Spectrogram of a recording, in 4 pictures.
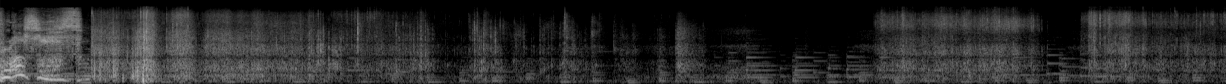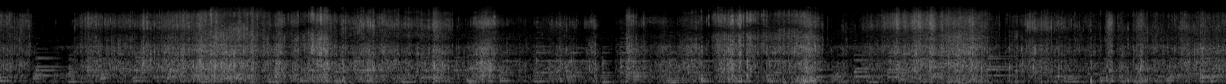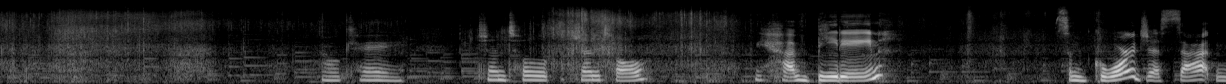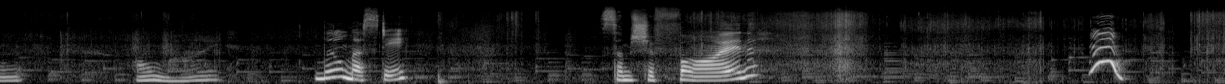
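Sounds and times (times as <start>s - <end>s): faint background music: 0.0s - 49.0s
paper wrapping rustling: 0.0s - 49.0s.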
